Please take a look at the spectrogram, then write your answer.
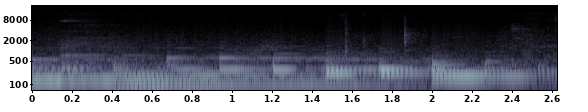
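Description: White vinegar pours from a large, heavy bottle in a run of glugging, gurgling bursts that shift in pitch. The sound is close but fairly quiet, with no talking over it.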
